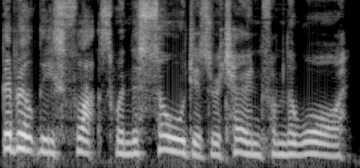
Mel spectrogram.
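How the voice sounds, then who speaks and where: A woman's voice: medium pitch, brisk, dark tone, dry recording, lightly acted. Actress as gossipy, blunt woman caretaker, dry close sound. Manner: chatty, busybody. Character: gossipy, suspicious, blunt female building caretaker. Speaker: actor in an audio play. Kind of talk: naturalistic audio drama dialogue.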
